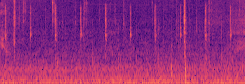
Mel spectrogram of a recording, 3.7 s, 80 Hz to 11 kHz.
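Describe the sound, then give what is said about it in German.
A car engine climbing a steep 18 percent uphill and shifting down from third to second gear into a bend. A low, fairly faint steady rumble carries one short knock near the end. “Dritter Gang berghoch, 18 Prozent. So. Zweiter Gang runter, Kurve.”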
